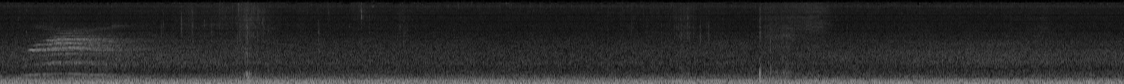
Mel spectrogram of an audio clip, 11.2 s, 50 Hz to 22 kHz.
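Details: Kittens 25 days old, offspring of a former stray mother cat in Cambodia, relaxing in a box on a warm afternoon on 25 January 2020, yawning and stretching; one short rising-falling mew near the start over a steady low hum.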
